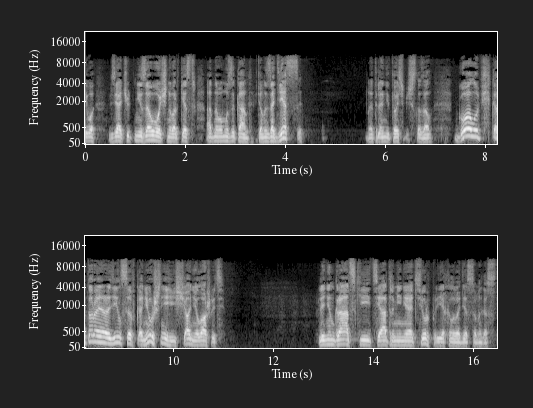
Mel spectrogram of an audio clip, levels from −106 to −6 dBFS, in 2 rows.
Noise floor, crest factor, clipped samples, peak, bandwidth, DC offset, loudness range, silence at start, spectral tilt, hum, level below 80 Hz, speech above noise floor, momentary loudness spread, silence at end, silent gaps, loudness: -79 dBFS; 18 dB; under 0.1%; -6 dBFS; 10.5 kHz; under 0.1%; 6 LU; 0 s; -5 dB/octave; none; -60 dBFS; 57 dB; 12 LU; 0.05 s; none; -23 LUFS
